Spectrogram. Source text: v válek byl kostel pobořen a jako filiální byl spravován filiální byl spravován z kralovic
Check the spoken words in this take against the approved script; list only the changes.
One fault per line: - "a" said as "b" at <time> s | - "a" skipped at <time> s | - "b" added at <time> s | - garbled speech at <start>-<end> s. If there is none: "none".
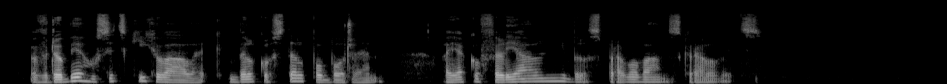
- "době husitských" added at 0.5 s
- "filiální byl spravován" skipped at 6.7 s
